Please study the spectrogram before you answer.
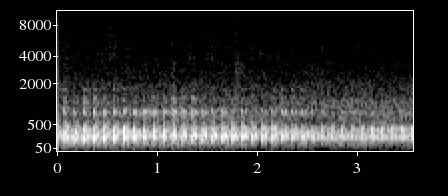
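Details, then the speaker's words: Apartment bathroom sink drain, AC set around 76–78°F: low steady drone pulsing about three times a second, heard from a distance and louder up close; occurs only when the air conditioning runs, exact cause unclear. "so basically that's it that's where the sound comes from only when the AC is on"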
